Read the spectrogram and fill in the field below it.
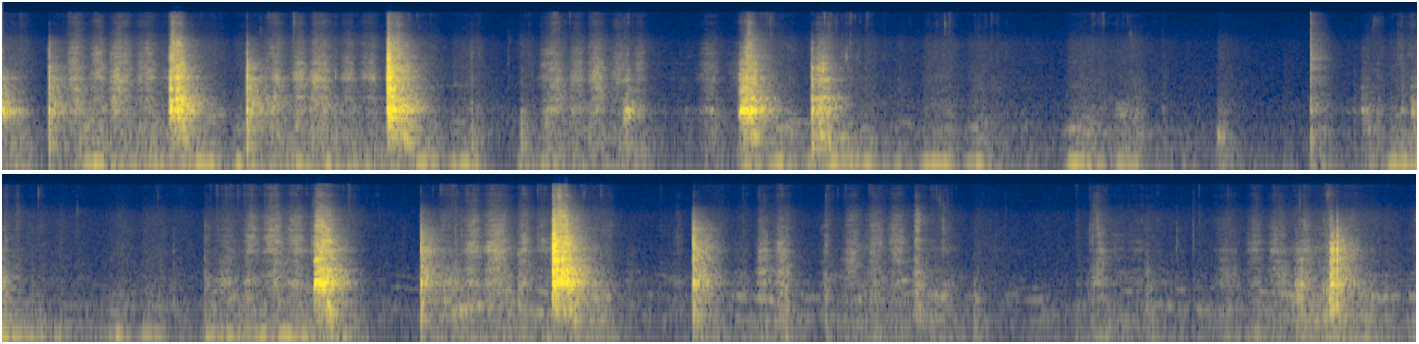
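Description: A sharp knife chops potatoes on a board in irregular bursts of quick taps and scrapes, with pauses between clusters, fairly close and quiet.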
